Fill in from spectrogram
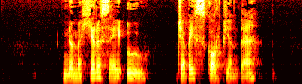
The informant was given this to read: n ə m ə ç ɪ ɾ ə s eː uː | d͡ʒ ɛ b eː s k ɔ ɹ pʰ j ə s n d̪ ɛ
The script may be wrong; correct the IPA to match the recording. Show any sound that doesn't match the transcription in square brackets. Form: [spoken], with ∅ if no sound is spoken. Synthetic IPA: n ə m ə ç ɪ ɾ ə s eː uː | d͡ʒ ɛ b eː s k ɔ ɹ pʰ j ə [∅] n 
